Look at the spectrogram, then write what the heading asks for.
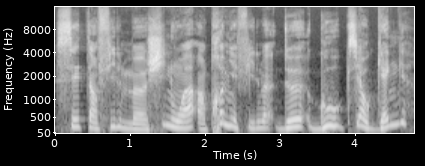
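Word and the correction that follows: Gu Xiaogang: Je pense que je prononce absolument très mal. On dit Xiao. pardon, oui, oui, Gu Xiao Gang.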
